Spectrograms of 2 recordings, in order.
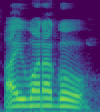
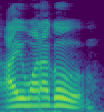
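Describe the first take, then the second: First: 'Want to' is blended into one word, 'wanna'. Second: 'Want to' is blended into one word, 'wanna'.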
